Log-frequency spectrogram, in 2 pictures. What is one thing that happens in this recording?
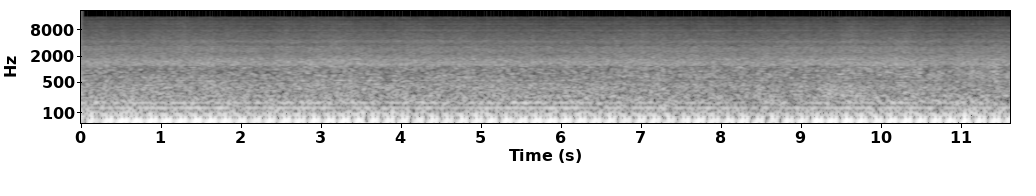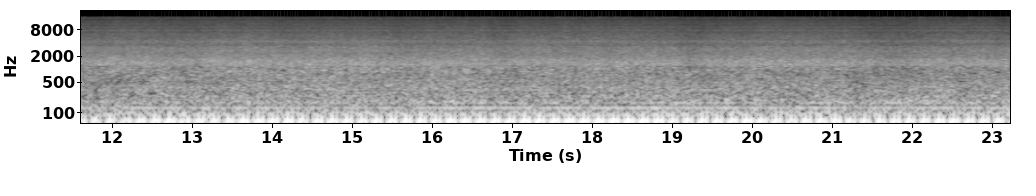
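Strong wind rumbles and buffets steadily outdoors.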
